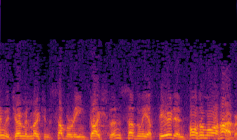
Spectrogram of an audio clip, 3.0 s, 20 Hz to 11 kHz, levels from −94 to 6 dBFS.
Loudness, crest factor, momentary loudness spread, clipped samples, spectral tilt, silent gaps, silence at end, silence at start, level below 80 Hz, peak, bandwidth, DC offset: -20 LUFS; 12 dB; 5 LU; under 0.1%; -8 dB/octave; none; 0 s; 0 s; -58 dBFS; -6 dBFS; 7.6 kHz; under 0.1%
